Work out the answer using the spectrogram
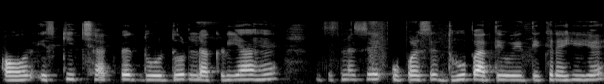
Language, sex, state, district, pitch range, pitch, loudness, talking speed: Hindi, female, Chhattisgarh, Sukma, 205-225 Hz, 215 Hz, -20 LUFS, 170 wpm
